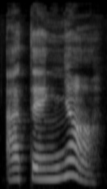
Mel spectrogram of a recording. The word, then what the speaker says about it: atteignant: And then the tricky word in this line is atteignant. Now in speech, that GN is pronounced by sort of closing the back of the throat, but in singing, it's good to bring things forward.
